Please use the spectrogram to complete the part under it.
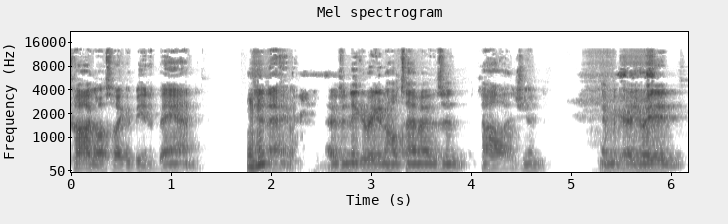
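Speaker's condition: Parkinson's disease; 19 years since

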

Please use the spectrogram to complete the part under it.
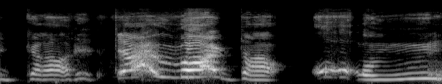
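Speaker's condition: Cerebral palsy; speech impairment, limited speaking ability, writing main way to express self, uses Linkgraphia communication device

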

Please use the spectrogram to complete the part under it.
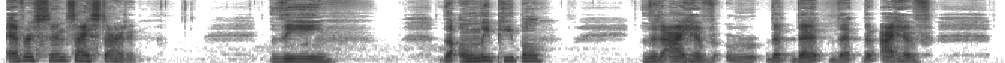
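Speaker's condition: Stutter; stutters during conversation, acknowledged by speaker; repeated words, prolonged sounds, blocks

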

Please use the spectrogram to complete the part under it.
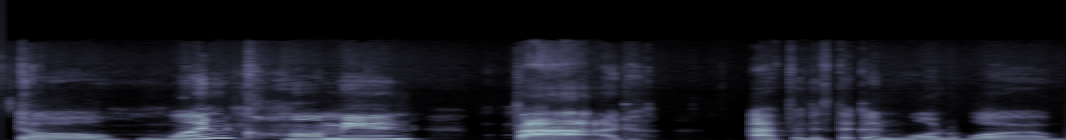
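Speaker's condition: Deafness, severe; about 99% hearing loss, hearing aids worn whole life, cochlear implant candidate; uses hearing aids, relies heavily on lip reading, does not sign, not fluent in ASL

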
